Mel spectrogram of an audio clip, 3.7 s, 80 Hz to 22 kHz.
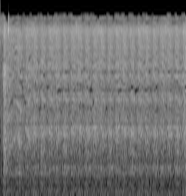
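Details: Jeep Grand Cherokee with P0320/P1391 crank sensor codes: steady starter cranking at an even pace for several seconds, never catches or fires. Fuel present, battery weak but cranking; owner suspects crank position sensor, replacing it next. Crank no-start.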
